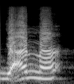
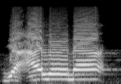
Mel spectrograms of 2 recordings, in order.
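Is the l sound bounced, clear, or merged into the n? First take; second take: merged; bounced. First: The l is merged into the following n. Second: The l is released with a bouncing echo. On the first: "Jangan sampai diidghamkan ... Huruf lam ke huruf nun" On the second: "Jangan sampai muncul padanya bunyi qalqalah"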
